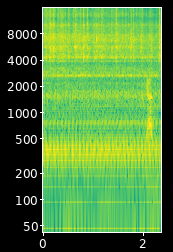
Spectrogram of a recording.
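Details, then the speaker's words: Twin Hornblasters Goliath bracket air compressors from a 2019 Ram 3500, restored with new fittings, airline and electric valve, bench-powered at about 10 amps: steady even hum with light rattle, while one fitting audibly leaks; compressors working normally. "you'll hear them slow down a bit because it's just uh like 10 amps but uh as it starts to build pressure in the tank you'll kind of hear them slow down a bit"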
